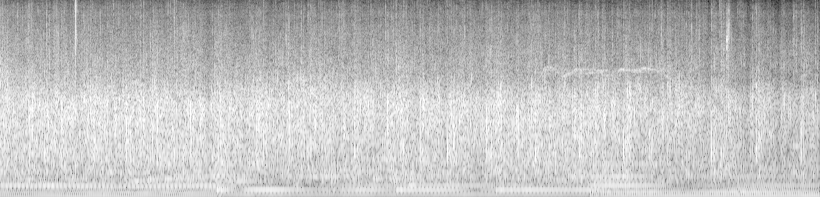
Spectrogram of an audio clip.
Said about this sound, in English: And I want to thank you, every one of you men, for allowing us to honor the women of God that are in this room. Would you guys give a big round of applause for all these women of God that are here today?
